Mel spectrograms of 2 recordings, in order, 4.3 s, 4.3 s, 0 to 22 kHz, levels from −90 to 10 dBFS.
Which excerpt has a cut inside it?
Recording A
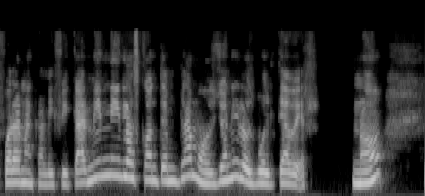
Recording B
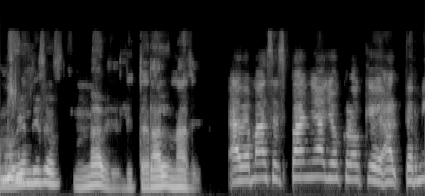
B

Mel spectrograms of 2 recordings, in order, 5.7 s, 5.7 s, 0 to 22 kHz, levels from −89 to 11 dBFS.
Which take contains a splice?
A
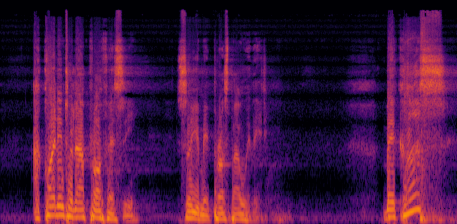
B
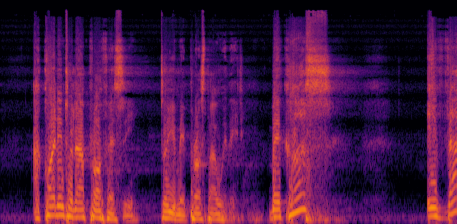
B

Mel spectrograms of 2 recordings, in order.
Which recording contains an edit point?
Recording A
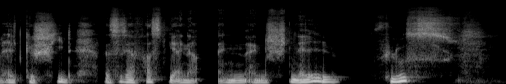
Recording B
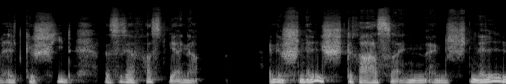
A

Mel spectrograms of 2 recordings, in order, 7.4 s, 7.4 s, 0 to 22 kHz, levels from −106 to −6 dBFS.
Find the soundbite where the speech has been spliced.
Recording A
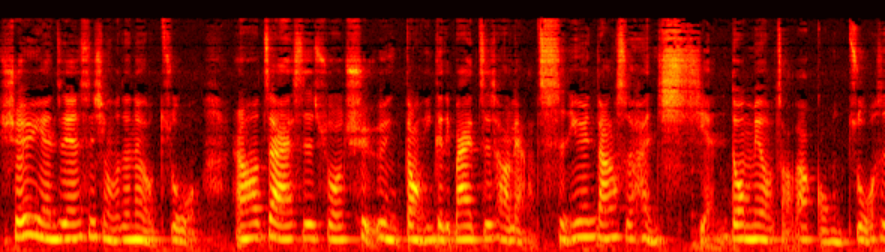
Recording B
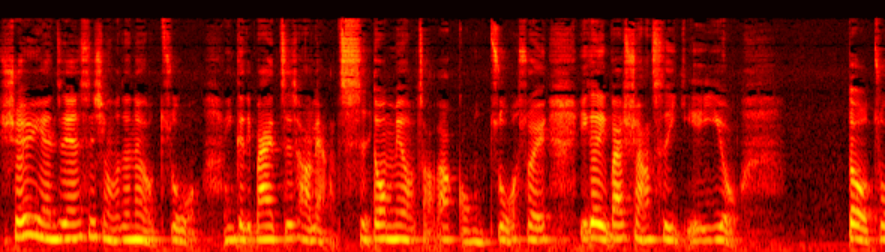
B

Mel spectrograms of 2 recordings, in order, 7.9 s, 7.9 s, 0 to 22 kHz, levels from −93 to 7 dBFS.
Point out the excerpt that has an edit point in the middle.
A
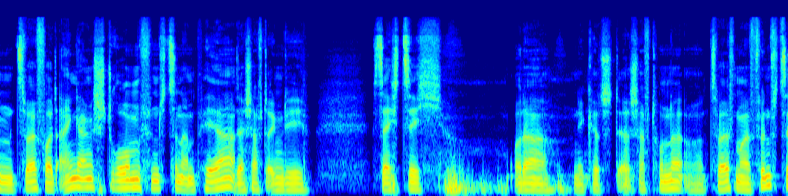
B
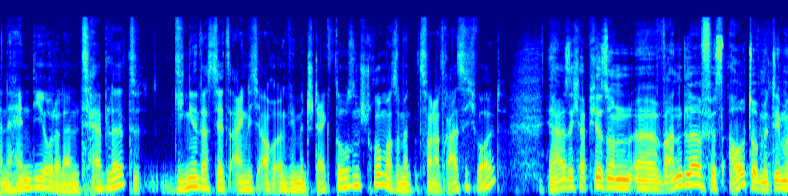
A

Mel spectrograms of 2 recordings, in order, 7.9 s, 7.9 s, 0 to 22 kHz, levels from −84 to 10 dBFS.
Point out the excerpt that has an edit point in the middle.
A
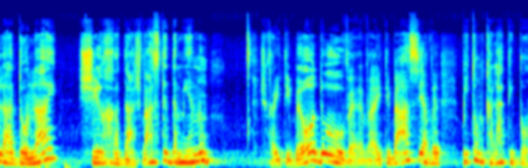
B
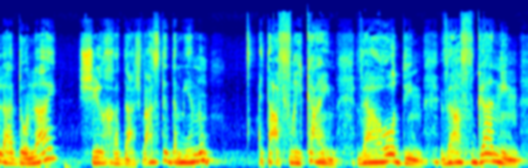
A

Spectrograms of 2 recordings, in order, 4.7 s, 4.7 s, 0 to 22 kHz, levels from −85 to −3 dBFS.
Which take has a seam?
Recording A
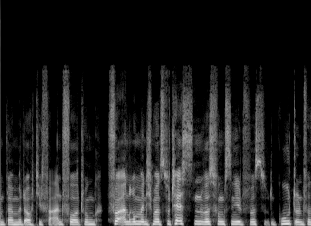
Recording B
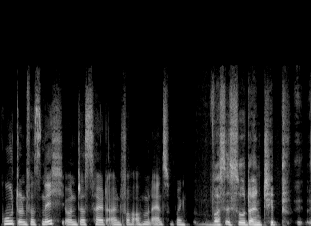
A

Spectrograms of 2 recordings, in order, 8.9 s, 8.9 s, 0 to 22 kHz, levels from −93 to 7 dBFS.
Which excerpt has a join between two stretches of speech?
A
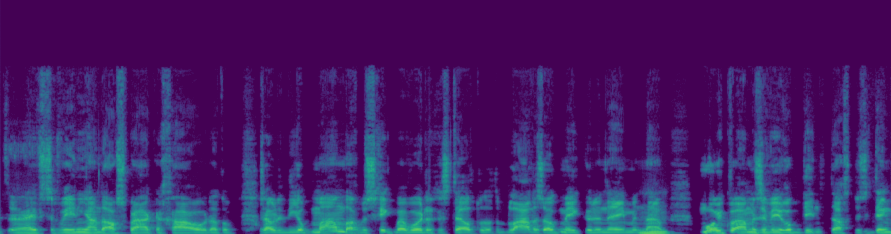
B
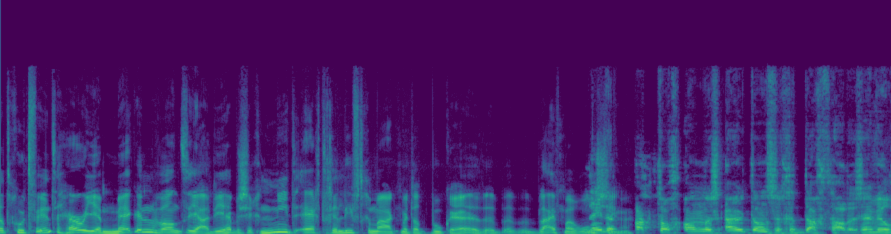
A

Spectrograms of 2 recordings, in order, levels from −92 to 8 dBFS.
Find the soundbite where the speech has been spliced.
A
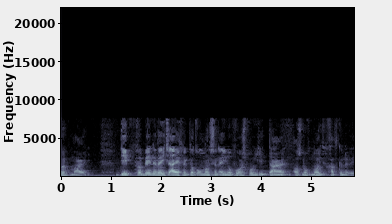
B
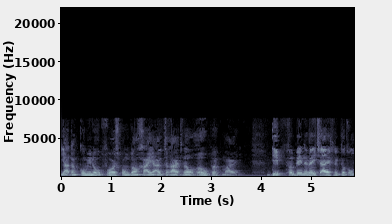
A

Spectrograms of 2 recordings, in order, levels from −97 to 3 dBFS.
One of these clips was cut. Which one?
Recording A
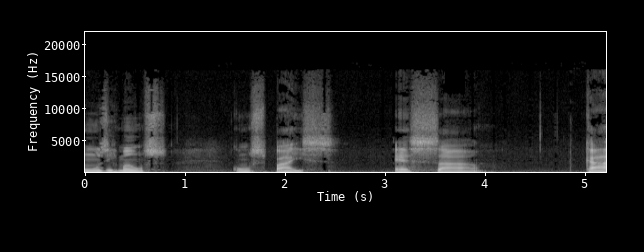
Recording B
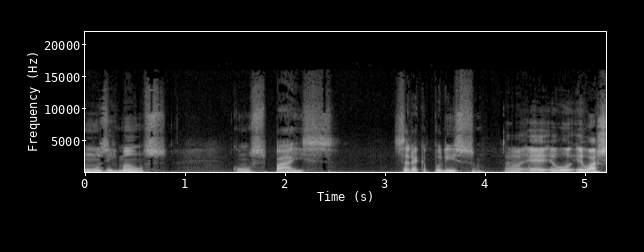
A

